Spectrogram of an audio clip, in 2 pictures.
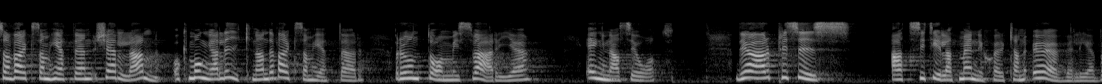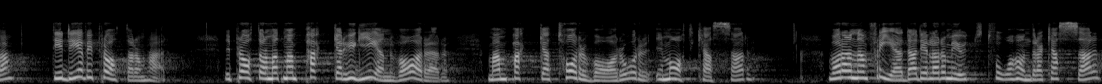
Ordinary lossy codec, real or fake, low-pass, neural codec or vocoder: none; real; 7.2 kHz; none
